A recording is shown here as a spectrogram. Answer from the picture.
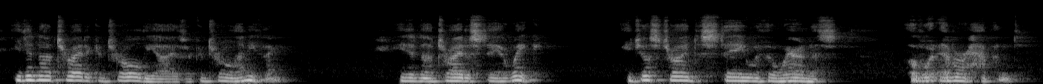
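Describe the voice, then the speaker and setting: Audible room echo surrounds a man speaking at a fairly high pitch and a moderate pace. He uses ordinary pitch variation and takes long, frequent pauses. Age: 80s+. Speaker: Buddhist teacher. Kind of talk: reading aloud; class discussion.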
